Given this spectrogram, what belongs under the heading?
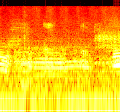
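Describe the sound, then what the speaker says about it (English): Sheep bleating in Minecraft, a wavering tonal bleat rising and falling over a couple of seconds, moderately loud against a faint background. "We don't really need sheep"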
